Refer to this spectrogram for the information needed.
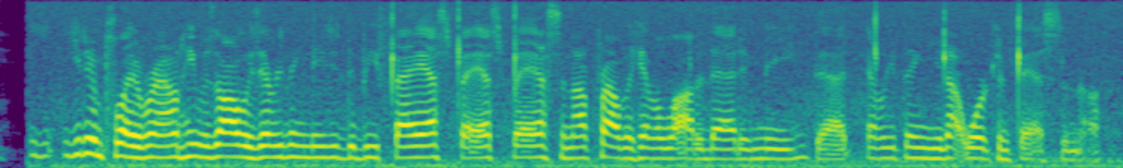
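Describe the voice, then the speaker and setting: A woman in a south Louisiana accent speaks at a very fast pace with monotone, flat intonation and hardly any pauses. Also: medium pitch for a woman. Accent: south Louisiana Southern US. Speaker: farmer. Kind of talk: interview.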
